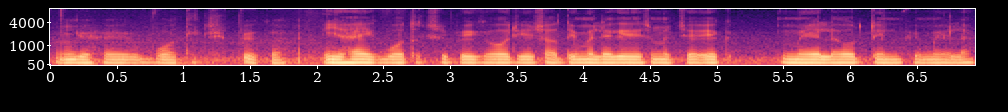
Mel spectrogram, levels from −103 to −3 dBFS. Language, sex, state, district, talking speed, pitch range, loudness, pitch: Hindi, male, Haryana, Rohtak, 235 wpm, 115-120 Hz, -17 LUFS, 120 Hz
